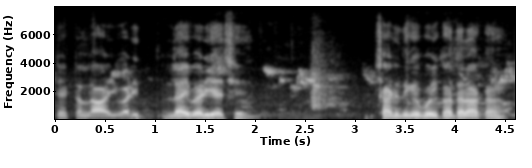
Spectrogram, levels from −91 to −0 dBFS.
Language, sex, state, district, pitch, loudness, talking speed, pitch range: Bengali, male, West Bengal, Paschim Medinipur, 110 Hz, -18 LUFS, 130 wpm, 105-120 Hz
